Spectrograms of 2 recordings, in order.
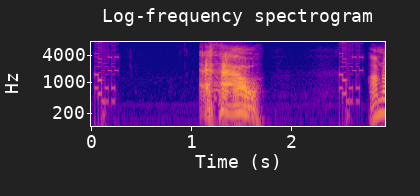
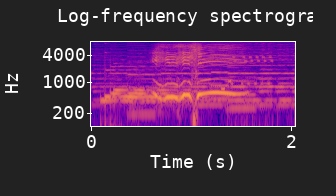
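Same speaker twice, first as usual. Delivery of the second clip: high light giggle; 13 semitones higher, 7 dB quieter than usual. Real, not acted. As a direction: giggle at him. Regina laughs at him.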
